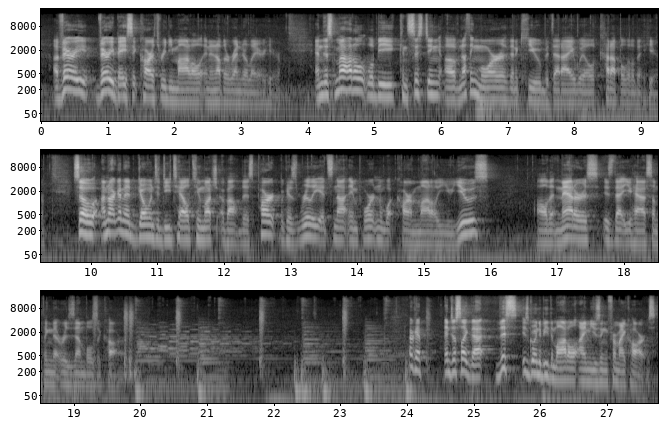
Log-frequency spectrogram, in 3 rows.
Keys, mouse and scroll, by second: 2.4 click, 4.1 shift+a, 5.6-6.8 middle drag, 7.2 s, 8.2 Tab, 8.9 ctrl+r, 9.7 ctrl+r, 10.8 ctrl+r, 14.0 g, 14.9 ctrl+z, 15.2 o, 15.6 g, 16.9 ctrl+z, 17.3 o, 18.2 g, 21.9 e, 22.3 ctrl+z, 22.4 e, 22.9 click, 23.4 e, 23.6 click, 23.9 Tab.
